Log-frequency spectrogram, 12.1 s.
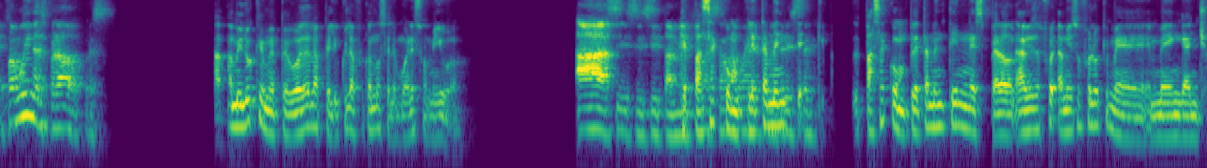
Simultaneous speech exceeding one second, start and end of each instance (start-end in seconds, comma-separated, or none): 6.8-8.2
